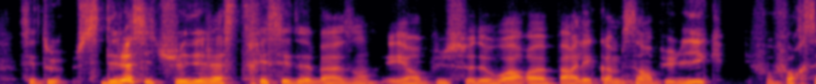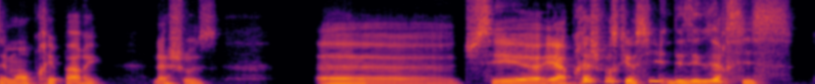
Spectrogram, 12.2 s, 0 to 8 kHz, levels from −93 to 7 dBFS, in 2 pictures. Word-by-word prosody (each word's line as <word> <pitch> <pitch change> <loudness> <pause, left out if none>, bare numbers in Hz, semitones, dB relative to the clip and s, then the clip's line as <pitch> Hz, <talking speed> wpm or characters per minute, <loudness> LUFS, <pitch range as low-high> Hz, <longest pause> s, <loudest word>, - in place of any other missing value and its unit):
c'est - - -5
tout 195 0 -2
c'est 185 - -3
déjà, 200 +5 +8
si 230 -3 0
tu 195 -2 0
es - - +5
déjà 180 +1 +5
stressé 190 +1 -2
de 170 -3 0
base, 125 -3 -3
hein, 140 +6 -9
et 135 - -3
en 140 +1 -2
plus, 165 +2 -7
devoir 140 -1 0
parler 145 +2 0
comme 145 -1 -4
ça 155 +1 -4
en 145 - -3
public, 180 +10 -2
il - - -35
faut 145 - -14
forcément 170 +2 -2
préparer 140 -6 -2 0.4
la - - -3
chose. 65 - -7 0.7
Heu, 125 -1 -2
tu - - -6
sais, 160 +1 +2
heu 140 -1 +5
et 155 - +4
après 245 +12 +4
je 245 - -4
pense 265 -2 0
qu'il 255 - -3
y - - +8
a 185 - +1
aussi 315 0 -1
des 195 0 +2
exercices, 210 -4 +1
155 Hz, 200 wpm, -23 LUFS, 140-185 Hz, 0.7 s, déjà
